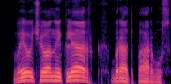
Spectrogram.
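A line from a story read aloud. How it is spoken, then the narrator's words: Calm, restrained. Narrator (Russian): сказал спокойно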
